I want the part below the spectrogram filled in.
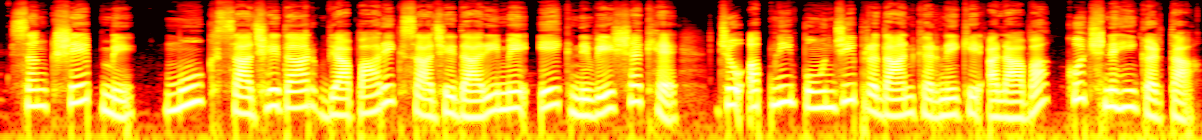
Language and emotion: Hindi, neutral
